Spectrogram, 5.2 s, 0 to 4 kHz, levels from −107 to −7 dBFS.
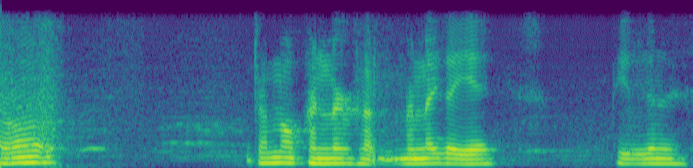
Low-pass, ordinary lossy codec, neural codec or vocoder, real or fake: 3.6 kHz; none; codec, 16 kHz, 1 kbps, X-Codec, HuBERT features, trained on balanced general audio; fake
